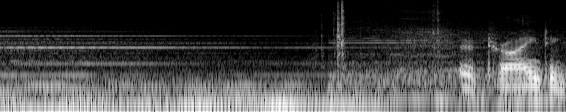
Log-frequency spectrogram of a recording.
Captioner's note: eerie music; button clicks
